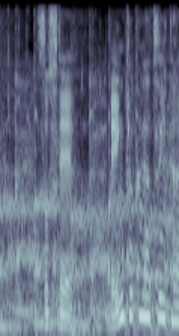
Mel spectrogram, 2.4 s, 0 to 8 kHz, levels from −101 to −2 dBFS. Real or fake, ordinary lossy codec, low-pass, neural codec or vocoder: fake; none; 7.2 kHz; codec, 16 kHz, 16 kbps, FunCodec, trained on LibriTTS, 50 frames a second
